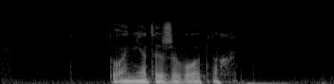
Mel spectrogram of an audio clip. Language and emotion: Russian, neutral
